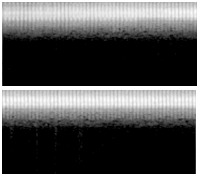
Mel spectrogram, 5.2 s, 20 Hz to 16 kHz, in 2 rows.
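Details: High, rapidly pulsed chirring from grasshoppers in a meadow by the Svensky monastery, Bryansk, Russia, on the evening of 6 September 2020 at 9pm, stereo Tascam DR-44WL recording. The even pulses grow gradually louder across the stretch.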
